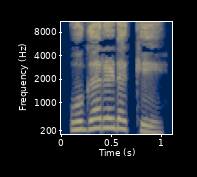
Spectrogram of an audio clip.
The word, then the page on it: ಒಗರಡಕೆ: Kannada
